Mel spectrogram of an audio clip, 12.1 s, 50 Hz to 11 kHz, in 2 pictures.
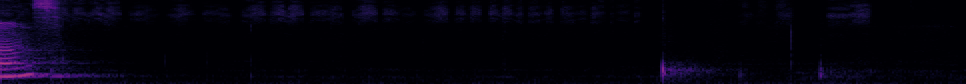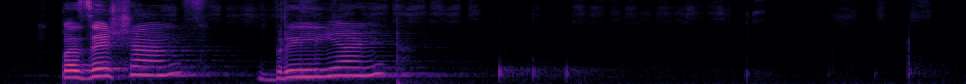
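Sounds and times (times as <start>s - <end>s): marker squeaking on whiteboard: 0.4s - 5.5s, 8.5s - 12.0s.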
